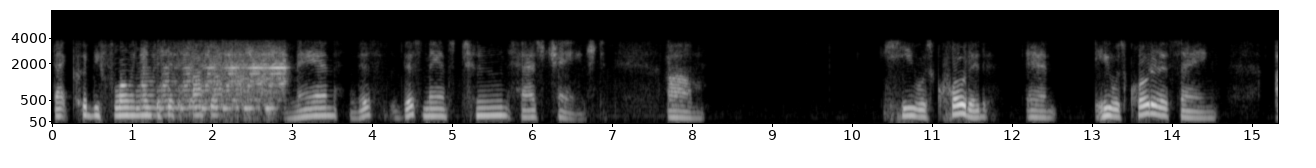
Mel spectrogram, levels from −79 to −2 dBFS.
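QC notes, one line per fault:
throughout: tandem speech coding. The speech was decoded and re-encoded through three speech codecs in a row, each working on the previous one's damaged output. The errors stack up, leaving the speech rough, muffled and warbly, with nothing above 3.8 kHz, which fits a final narrowband stage such as AMR-NB.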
